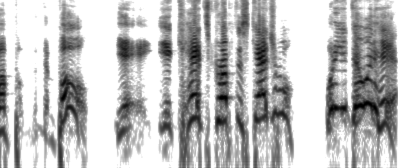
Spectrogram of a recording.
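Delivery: shrill, booming, very loud, high-pitched outburst, tripping over words. Retelling how a radio host criticized a schedule mistake: Mad Dog impression. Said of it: "you'll understand the impression".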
